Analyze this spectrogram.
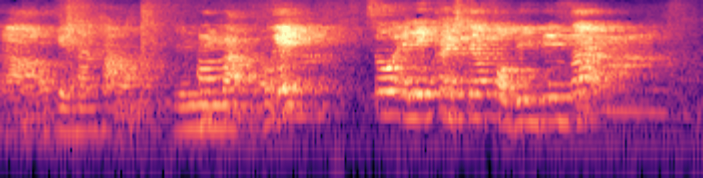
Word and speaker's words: bibimbap: OK，这 bibimbap 是韩国的炸饭。OK，怎么读？bibimbap。 OK，很好，bibimbap。OK， so any question for bibimbap？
